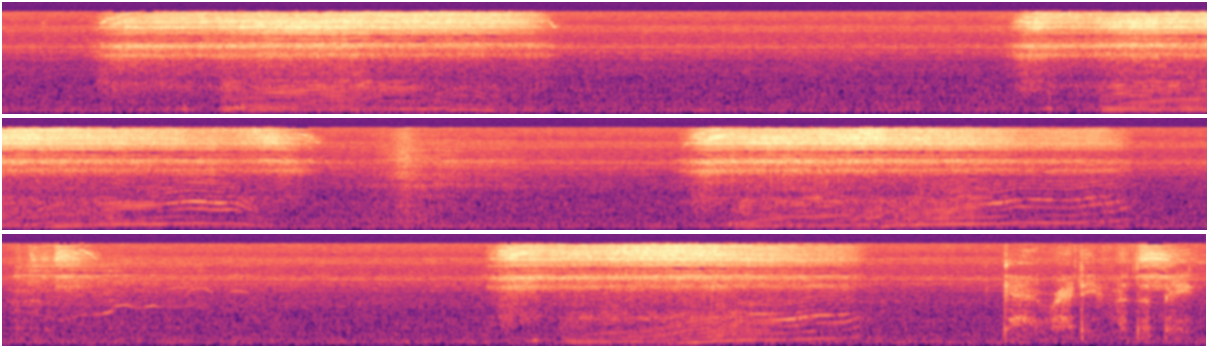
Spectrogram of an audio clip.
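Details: Loud, rattling snores about every five seconds from a sleeping person, each with a harsh hissing edge and pauses between; noisy sleep breathing, snoring.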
